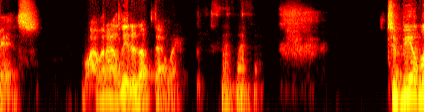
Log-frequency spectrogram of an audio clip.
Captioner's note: laughs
